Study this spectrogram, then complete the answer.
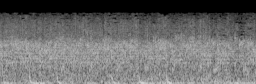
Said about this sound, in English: Now, here's your host, head chef of the Men's Room, the Ted Nugent. Wow, crowd goes wild.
